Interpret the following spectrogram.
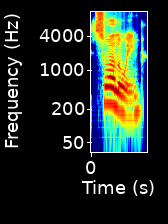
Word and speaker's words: swallowing: Making stress pronunciation into this A. Swallowing.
